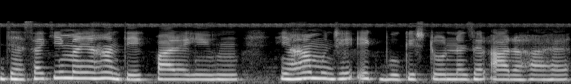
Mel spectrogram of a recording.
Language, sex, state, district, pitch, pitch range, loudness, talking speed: Hindi, female, Bihar, Katihar, 235 Hz, 225-265 Hz, -14 LUFS, 190 wpm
